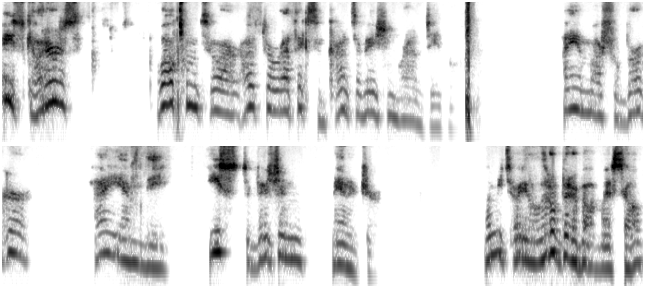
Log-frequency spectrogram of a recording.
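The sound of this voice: A man with a high, raspy voice, a husky, rough edge and a slightly mellow tone talks at a moderate pace with lively intonation. He leaves long, frequent pauses, and the sound is dry and close with no echo.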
